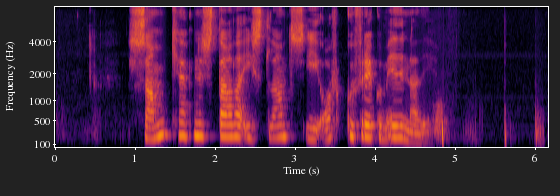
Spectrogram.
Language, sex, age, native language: Icelandic, female, 50-59, Icelandic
